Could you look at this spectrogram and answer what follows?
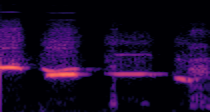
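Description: A close, solo whistle carries a short phrase of the Rocky music, with gliding tones in three or four linked notes and no talking.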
